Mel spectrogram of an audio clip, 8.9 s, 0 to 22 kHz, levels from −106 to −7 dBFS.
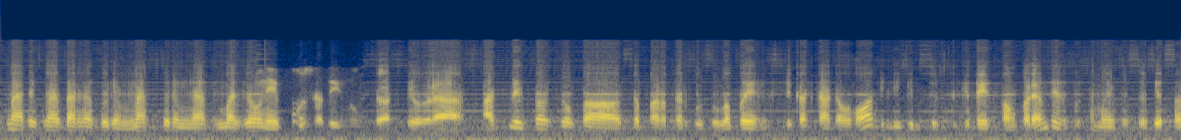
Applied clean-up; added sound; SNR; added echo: neural separator model SepFormer DNS4.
